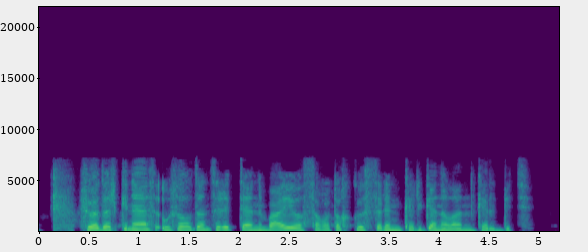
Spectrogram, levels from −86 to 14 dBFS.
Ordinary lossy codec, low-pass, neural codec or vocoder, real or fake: MP3, 64 kbps; 7.2 kHz; codec, 16 kHz in and 24 kHz out, 1 kbps, XY-Tokenizer; fake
